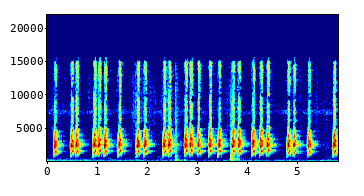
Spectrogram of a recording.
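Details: Sooty-headed bulbul song in a recording for birds that do not yet sing: crisp, ringing notes in pairs and triplets, regularly spaced, with a couple of soft low thumps.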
